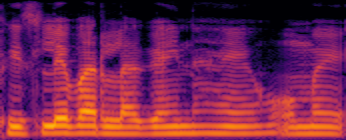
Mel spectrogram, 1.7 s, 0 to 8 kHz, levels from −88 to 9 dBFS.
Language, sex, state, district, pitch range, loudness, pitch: Chhattisgarhi, male, Chhattisgarh, Raigarh, 145-155 Hz, -17 LUFS, 150 Hz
